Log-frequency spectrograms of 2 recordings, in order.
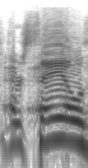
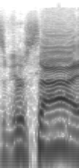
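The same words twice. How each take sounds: First: The word ends with a 'sails' sound. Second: The word ends with a 'sigh' sound. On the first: This is the local Kentucky place name. "It's Versailles in Kentucky" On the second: This is the French palace name. "It's Versailles in Paris"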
